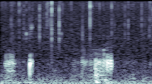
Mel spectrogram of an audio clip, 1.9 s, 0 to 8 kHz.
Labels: {"label": "biophony, low growl", "recorder": "SoundTrap 300"}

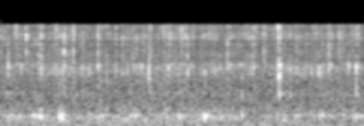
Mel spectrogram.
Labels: {"label": "ambient", "recorder": "HydroMoth"}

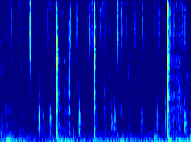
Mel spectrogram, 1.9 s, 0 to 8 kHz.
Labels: {"label": "biophony, knock croak", "recorder": "SoundTrap 300"}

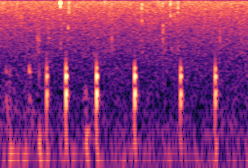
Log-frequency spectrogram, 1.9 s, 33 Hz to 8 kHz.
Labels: {"label": "biophony, knock croak", "recorder": "SoundTrap 300"}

